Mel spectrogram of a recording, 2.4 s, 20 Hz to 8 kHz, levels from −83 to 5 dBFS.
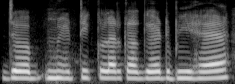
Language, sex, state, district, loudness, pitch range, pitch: Hindi, female, Jharkhand, Palamu, -13 LUFS, 235-245 Hz, 240 Hz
